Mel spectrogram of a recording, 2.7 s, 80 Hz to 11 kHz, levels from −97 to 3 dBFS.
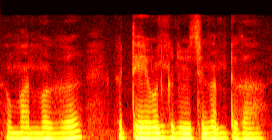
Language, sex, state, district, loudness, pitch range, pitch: Wancho, male, Arunachal Pradesh, Longding, -14 LUFS, 120-130 Hz, 125 Hz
